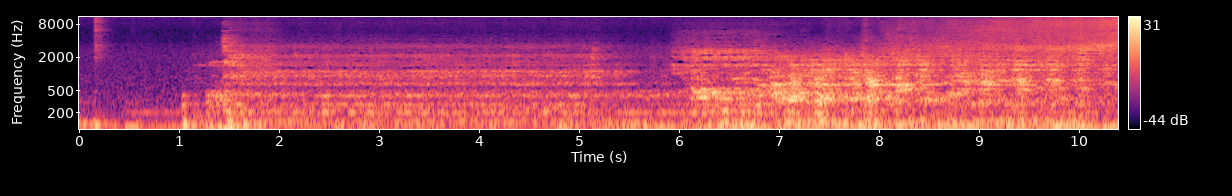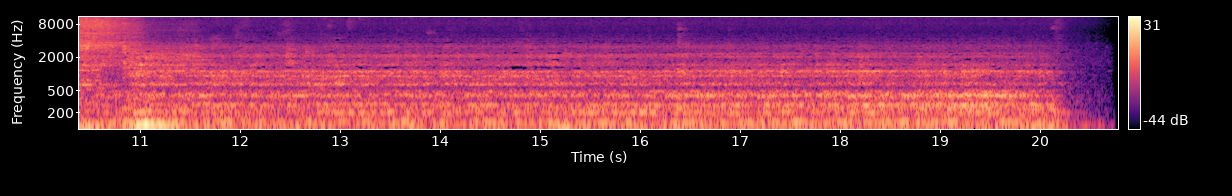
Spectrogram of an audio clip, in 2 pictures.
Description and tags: Japanese toilet1
Japan, Japanese, bathroom, electric, flush, flushing, toilet, toilet-flush, water, wc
